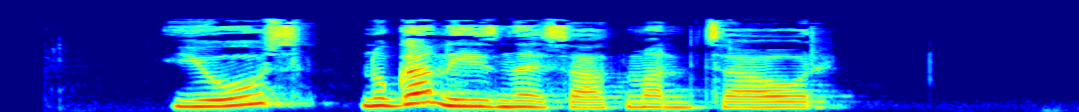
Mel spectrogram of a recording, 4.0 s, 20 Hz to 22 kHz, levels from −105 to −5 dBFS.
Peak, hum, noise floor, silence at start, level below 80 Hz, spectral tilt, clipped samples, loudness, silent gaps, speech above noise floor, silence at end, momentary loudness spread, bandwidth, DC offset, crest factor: -6 dBFS; none; -83 dBFS; 0.65 s; -78 dBFS; -4.5 dB/octave; under 0.1%; -25 LUFS; none; 59 dB; 0.95 s; 12 LU; 11.5 kHz; under 0.1%; 20 dB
